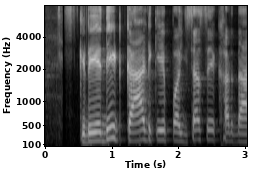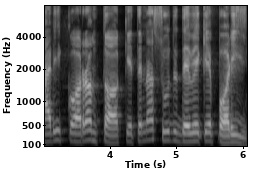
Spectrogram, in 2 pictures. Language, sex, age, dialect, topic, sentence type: Bhojpuri, male, 18-24, Southern / Standard, banking, question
